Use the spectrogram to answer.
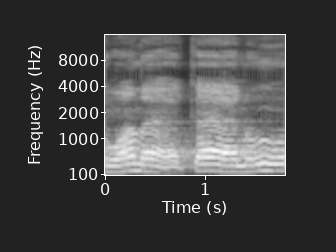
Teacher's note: ما میں الف مدہ ہے، کاف میں الف مدہ ہے، نون میں واو مدہ ہے، یہ تینوں کو 1 الف کے برابر کھینچیں گے. یہاں پر وقف کی صورت میں مد عارض وقفی ہوگا تو اس طرح سے پڑھیں گے.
